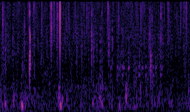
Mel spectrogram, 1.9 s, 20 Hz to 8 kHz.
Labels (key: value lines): label: biophony
recorder: SoundTrap 300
